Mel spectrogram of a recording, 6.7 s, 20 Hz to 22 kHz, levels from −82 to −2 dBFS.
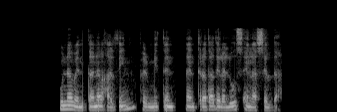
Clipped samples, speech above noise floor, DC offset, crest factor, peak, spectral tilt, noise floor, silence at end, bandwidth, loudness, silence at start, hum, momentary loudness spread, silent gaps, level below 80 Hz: under 0.1%; over 58 dB; under 0.1%; 18 dB; -16 dBFS; -4.5 dB/octave; under -90 dBFS; 1.1 s; 8.2 kHz; -32 LUFS; 1.2 s; none; 6 LU; 2.73-2.80 s, 3.20-3.25 s, 3.53-3.71 s; -62 dBFS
